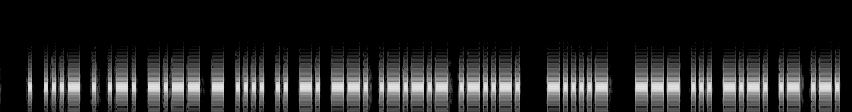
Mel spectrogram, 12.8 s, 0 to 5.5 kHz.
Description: Morse code, heard as a keyed tone, about 20 wpm, 600 Hz. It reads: EVERYTHING." - OSCAR
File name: CW / Practice / EnglishQuotations0320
